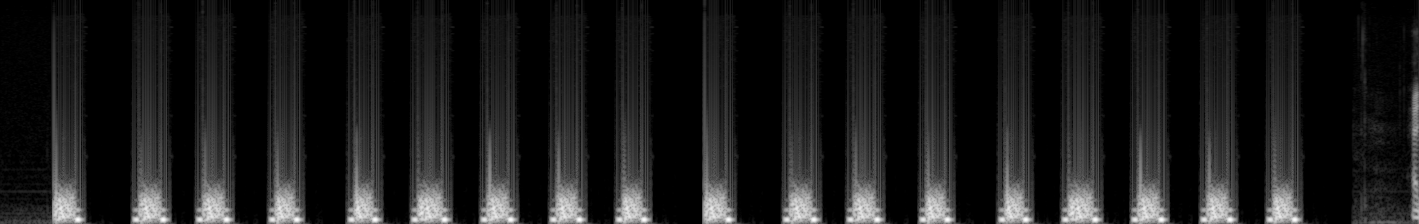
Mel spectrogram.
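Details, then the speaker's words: Patient with mild calcific aortic stenosis: regular heartbeat with a harsh systolic murmur that peaks early in systole. "listen to this later shift in the peaking of the murmur as the disease progresses from mild stenosis to severe first a patient with mild aortic stenosis"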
